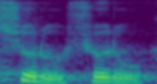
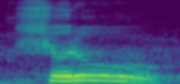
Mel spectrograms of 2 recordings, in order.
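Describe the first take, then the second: First: शुरू with a long drawn ऊ, the wrong way. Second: शुरू said loud with a pulled-out ऊ; emphatic correct form; correct stressed u. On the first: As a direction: show the mistake, stretching the रू in शुरू. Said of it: "तो वो शुरू नहीं होता है". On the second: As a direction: hit शुरू loudly, dragging the final ऊ. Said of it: "र के ऊपर खींच के ऊ आता है". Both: Shown as a demonstration.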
